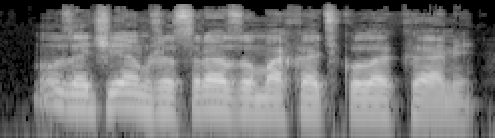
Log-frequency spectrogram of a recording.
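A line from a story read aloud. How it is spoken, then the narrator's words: Cold. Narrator (Russian): холодно проговорил он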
